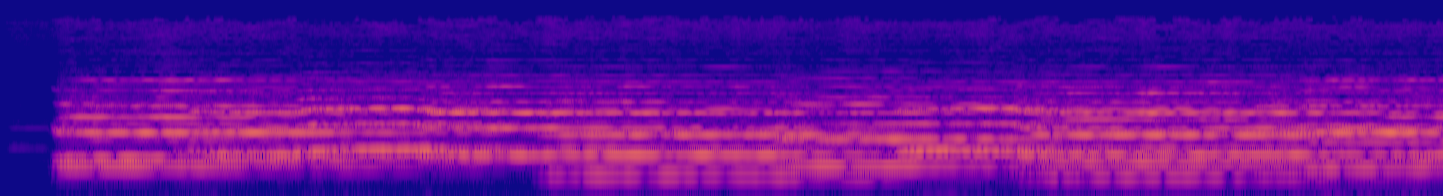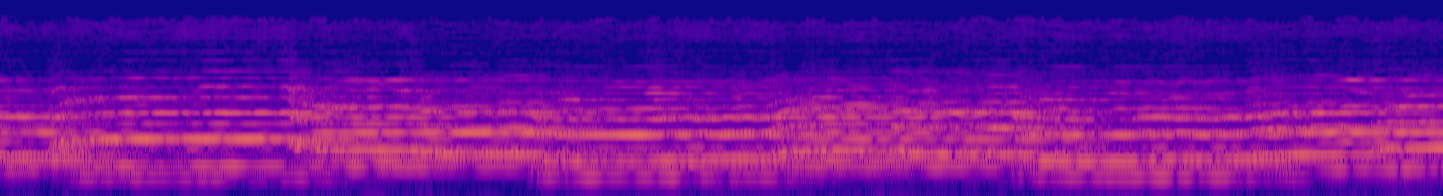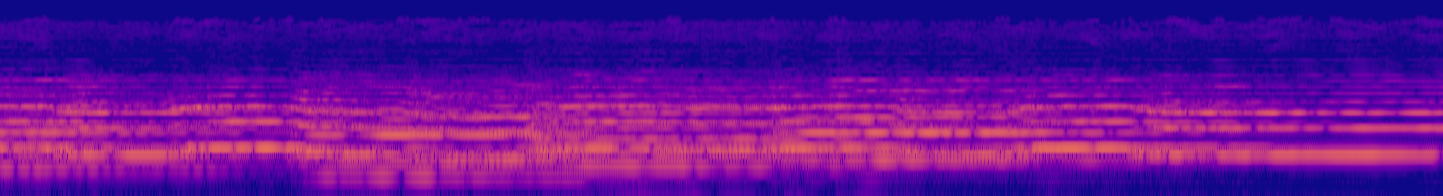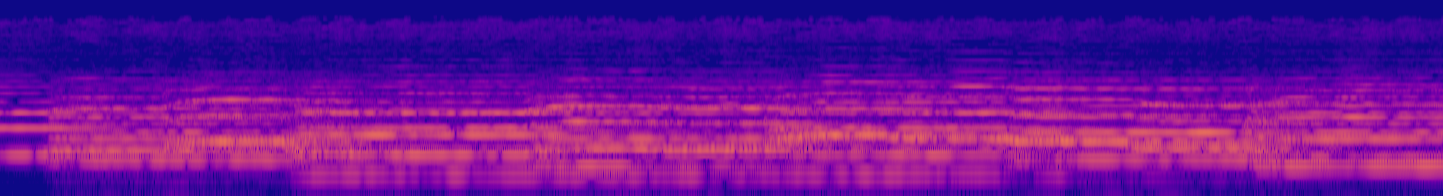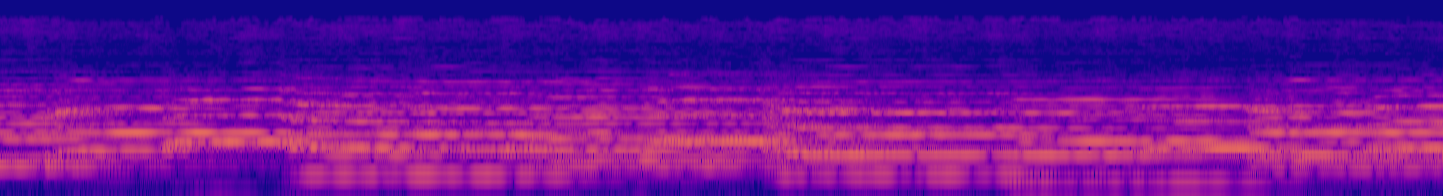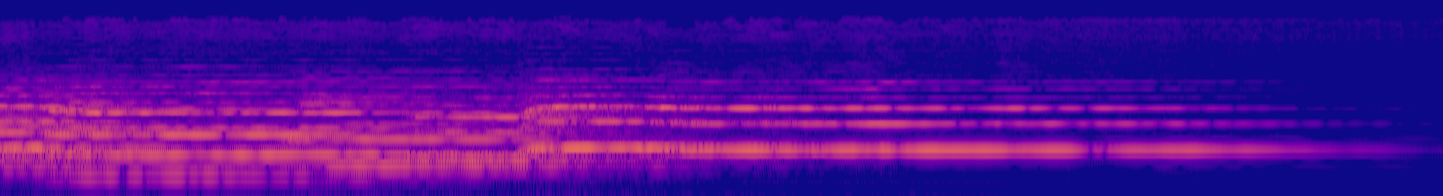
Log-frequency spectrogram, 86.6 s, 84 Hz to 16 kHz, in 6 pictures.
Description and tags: Similitude of a few singers and unidentifiable instruments performing an odd tune. This is output from an Analog Box circuit I built. This isn't likely to all that useful to anyone except perhaps as inspiration. The circuit uses a mode of a harmonic minor, typically the 2nd or the 5th. Totally synthetic sounds created in Analog Box but finalized in Cool Edit Pro.
music, synthetic, voices, abox, male, choral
